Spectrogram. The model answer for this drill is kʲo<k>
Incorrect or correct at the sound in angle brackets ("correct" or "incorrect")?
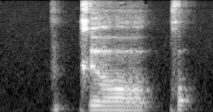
correct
